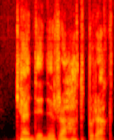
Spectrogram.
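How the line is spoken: Whispering. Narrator (Turkish): diye fısıldadı

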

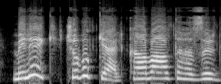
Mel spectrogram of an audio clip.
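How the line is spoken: Shouted. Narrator (Turkish): diye bağıran Leyla

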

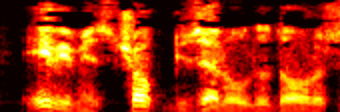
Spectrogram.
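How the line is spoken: Plain. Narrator (Turkish): dedi

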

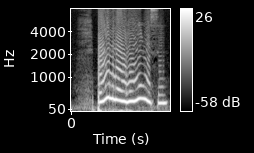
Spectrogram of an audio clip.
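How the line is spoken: Shouted. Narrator (Turkish): diye bağırdı

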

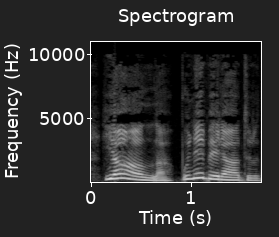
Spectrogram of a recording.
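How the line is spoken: Crying out. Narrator (Turkish): diye haykırmış

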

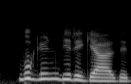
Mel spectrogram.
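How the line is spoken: Plain, a wife. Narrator (Turkish): dedi karısı

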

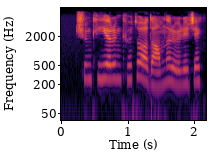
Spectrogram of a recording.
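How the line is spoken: Plain. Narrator (Turkish): dedi Hector

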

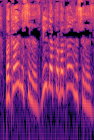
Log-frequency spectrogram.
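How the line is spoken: Shouting repeatedly. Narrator (Turkish): diye bağırıp duruyordu

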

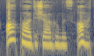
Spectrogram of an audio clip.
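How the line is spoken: Moaning. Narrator (Turkish): diye inledim

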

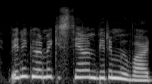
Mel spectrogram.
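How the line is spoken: Interrupting shout. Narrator (Turkish): diye bağırdı Lowell, Holmes'un sözünü keserek

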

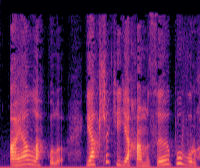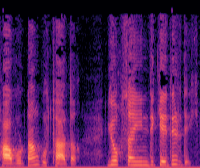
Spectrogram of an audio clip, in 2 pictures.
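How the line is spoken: Laughing. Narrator (Azerbaijani): Kazım gülərək dedi

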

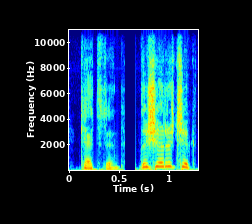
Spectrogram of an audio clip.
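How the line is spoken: Shouting. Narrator (Turkish): diye bağırdı

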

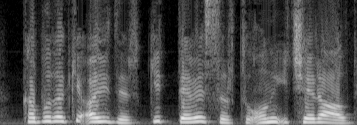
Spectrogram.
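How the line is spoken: Crying out. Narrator (Turkish): diye haykırmış

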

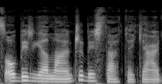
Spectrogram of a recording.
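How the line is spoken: Plain. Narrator (Turkish): dedi

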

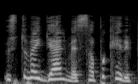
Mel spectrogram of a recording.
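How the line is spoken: Screamed at top of lungs. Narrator (Turkish): diye avaz avaz bağırdı

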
